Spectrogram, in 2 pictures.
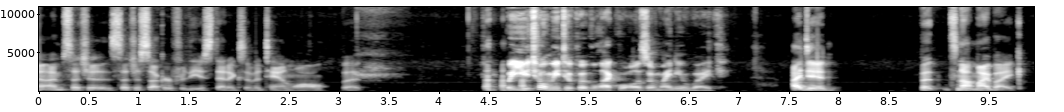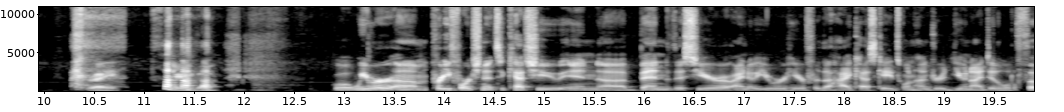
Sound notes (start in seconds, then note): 11.2 laughs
